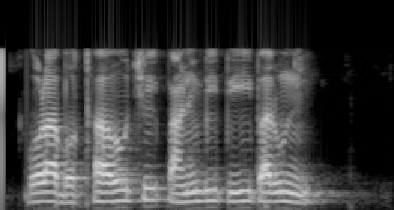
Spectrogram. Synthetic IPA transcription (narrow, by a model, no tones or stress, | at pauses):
bɔɭabɔt̪ʰːaɦowt͡ʃʰipaɽ̃ibipipaɾuni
